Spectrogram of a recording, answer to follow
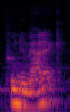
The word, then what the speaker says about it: pneumatic: I guess the Greeks pronounce this pneumatic, whereas we would probably say pneumatic. But I looked into it and it sounds like they actually pronounce the P.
